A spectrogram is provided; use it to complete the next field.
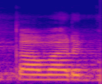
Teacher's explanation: का वर्ग क्या होता है? कंठ से निकलता है तो कंठ वर्ग होगा।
